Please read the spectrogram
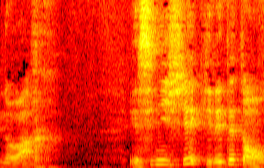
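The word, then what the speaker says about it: נֹחַ: y eut l'homme triste qui en français porte le nom de Noé il se souvenait du premier maître du bateau un jour il s'interrogea sur son nom qui en hébreu se prononcer Noah et signifier qu'il était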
